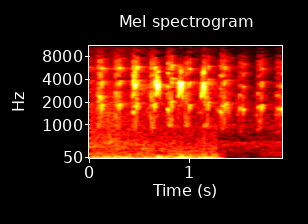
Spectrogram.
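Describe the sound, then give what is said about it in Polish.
A toy plays a recorded call of the bullfinch, a bird with a red belly: a steady run of about nine short, high chirps, with a low rumble underneath during the first half that then drops away. “Tego ptaka jeszcze nie dorobiłem się maskotki, to jest gil taki z czerwonym brzuszkiem, a tego ptaka widzieliśmy, on wam jeszcze raz tutaj wyda dźwięk.”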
